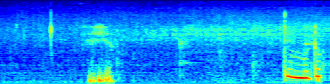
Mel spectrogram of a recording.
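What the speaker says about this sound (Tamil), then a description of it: "வெங்காயம், பச்சை மிளகாய், கருவேப்பிலை, கொத்தமல்லி எல்லாத்தையும் போட்டு நல்லா கிளறி விட்டுக்கோங்க." Onion, green chilli, curry leaves and coriander are stirred in a hot pan for kuzhi paniyaram, giving two short bursts of scraping and sizzling with a quiet, steady fry in between.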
